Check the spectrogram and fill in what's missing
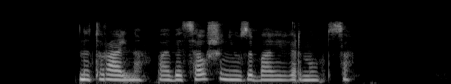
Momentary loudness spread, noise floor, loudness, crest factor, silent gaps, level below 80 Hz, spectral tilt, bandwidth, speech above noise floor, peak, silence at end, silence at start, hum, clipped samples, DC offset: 7 LU; -85 dBFS; -29 LUFS; 18 dB; none; -68 dBFS; -4 dB/octave; 8 kHz; 57 dB; -12 dBFS; 1 s; 0.8 s; none; under 0.1%; under 0.1%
